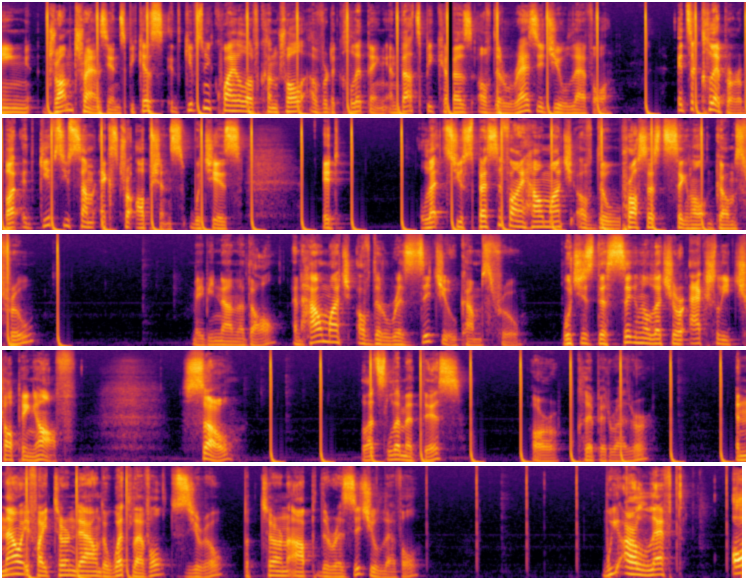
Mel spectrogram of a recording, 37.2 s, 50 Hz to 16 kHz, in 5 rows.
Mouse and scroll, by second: 15.3-16.3 drag, 19.2-20.4 drag, 24.0-24.4 drag, 24.8 click, 25.8 click, 30.6-31.7 drag, 33.1-34.6 drag.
